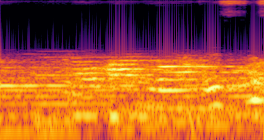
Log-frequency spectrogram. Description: In this demo, you are slowly getting a Noise Induced Hearing loss.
